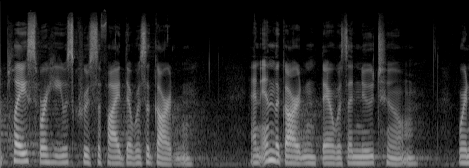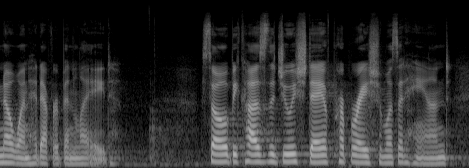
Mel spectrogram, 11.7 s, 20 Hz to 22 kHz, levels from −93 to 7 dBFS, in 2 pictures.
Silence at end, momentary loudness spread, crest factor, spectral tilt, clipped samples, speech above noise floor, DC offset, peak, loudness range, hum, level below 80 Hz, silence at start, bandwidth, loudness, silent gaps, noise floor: 0.05 s; 12 LU; 20 dB; -4.5 dB/octave; under 0.1%; 29 dB; under 0.1%; -12 dBFS; 6 LU; none; -80 dBFS; 0 s; 16.5 kHz; -32 LUFS; none; -62 dBFS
